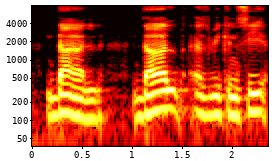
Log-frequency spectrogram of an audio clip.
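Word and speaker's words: دال: letter is the letter dal. Dal as we can see in the card here is pronounced again at the top. So dal is pronounced very simply very easily not full mouth just empty dal.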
